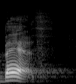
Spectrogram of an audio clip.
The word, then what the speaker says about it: Beth: It's the word Beth. We would pronounce it as if we saw it in English, B-E-T-H, we would pronounce it that way. But it's actually pronounced Bet.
